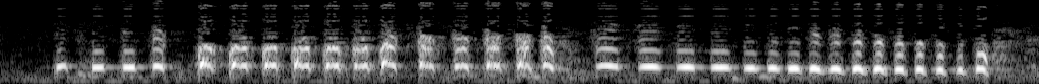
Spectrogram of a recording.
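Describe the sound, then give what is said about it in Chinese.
Various birds calling in a morning chorus in the countryside, loud, rapid runs of repeated short notes, steady, in two long bursts with a brief pause between them, with no talking. “各式各样的鸟在那里叫，鸟语花香啊，这不是个形容词啊，鸟子在那里一个音乐大学中。”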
